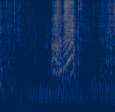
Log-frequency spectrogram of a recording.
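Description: Zipper on a tote purse being drawn, a short rasp about a second in.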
